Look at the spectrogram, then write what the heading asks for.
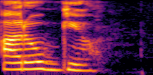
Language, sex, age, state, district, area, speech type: Marathi, female, 18-30, Maharashtra, Raigad, rural, read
